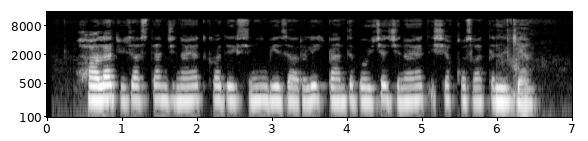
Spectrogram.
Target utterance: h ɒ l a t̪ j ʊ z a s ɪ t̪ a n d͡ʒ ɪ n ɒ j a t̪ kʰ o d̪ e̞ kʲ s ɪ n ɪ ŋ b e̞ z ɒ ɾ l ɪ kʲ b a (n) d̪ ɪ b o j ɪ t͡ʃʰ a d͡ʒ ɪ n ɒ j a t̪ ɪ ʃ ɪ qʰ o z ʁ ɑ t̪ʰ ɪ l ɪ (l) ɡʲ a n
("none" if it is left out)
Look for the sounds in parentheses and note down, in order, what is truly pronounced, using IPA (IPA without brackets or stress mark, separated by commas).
n, l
